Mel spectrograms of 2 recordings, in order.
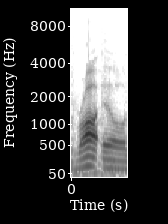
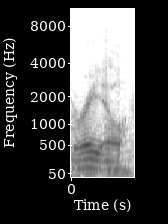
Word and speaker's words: Rael: name to people and she'll say it's raw ill not real and so we were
